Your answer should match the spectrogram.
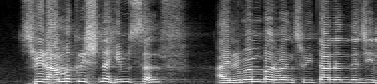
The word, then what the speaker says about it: Ramakrishna: itself is difficult because the spanish rule says when r comes in the beginning of a word then you have to give array emphasis so how comes ramakrishna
